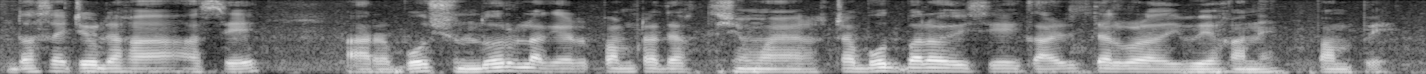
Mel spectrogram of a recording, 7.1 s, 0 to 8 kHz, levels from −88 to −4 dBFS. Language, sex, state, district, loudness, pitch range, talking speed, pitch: Bengali, male, Assam, Hailakandi, -17 LUFS, 110-125 Hz, 175 wpm, 120 Hz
